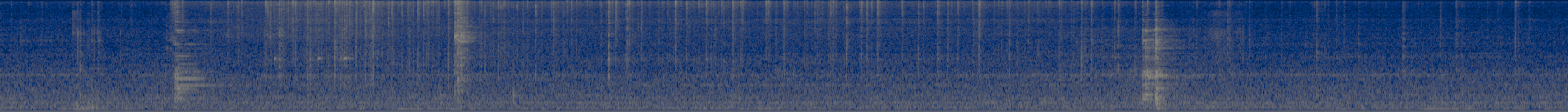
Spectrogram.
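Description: Rice fara in a mustard-seed and red-chilli tempering sizzling faintly in oil in a lidded pan, crisping on the second side. Three sharp clinks of pan and lid break the crackle, about two, four and a half and eleven and a half seconds in.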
